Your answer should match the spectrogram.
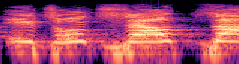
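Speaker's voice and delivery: high, slow shouted German accent. Shown as a demonstration. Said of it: "you do a German accent".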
